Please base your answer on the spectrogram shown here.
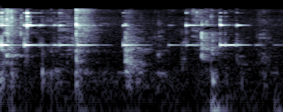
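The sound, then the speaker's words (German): A spoon stirs a bubble drink in a glass, giving a few light, ringing clinks at irregular intervals. The sound is faint, with soft rustling between the clinks. “Oh Gott, ich rühre jetzt mal um. Wen sprichst du die ganze Zeit? So, jetzt umrühren hier.”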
